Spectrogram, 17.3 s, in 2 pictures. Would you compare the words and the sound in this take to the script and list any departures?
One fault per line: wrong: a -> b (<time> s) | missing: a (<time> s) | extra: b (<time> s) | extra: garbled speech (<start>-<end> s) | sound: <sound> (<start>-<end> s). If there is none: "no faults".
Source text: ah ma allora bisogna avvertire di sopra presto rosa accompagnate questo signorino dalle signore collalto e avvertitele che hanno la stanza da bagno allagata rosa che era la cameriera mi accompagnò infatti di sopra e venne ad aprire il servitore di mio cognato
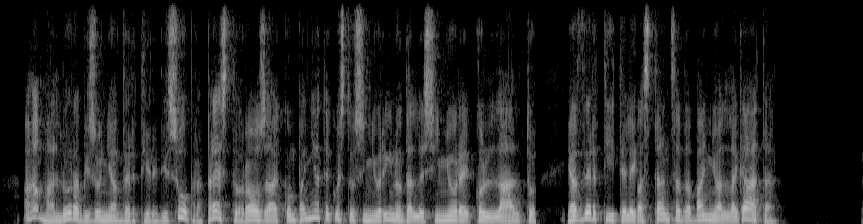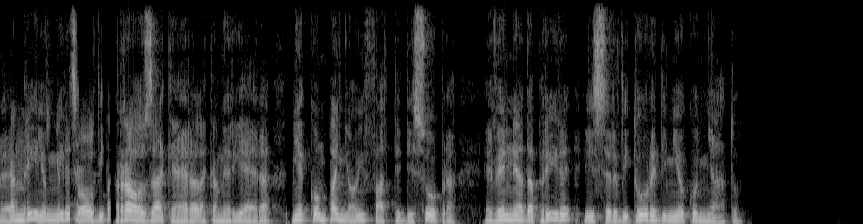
missing: che hanno (6.4 s)
extra: garbled speech (8.6-9.7 s)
